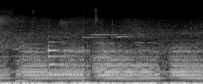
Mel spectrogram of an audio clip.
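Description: Background music: sustained chords with bell-like tones over a steady low bass.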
